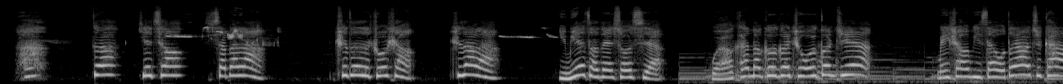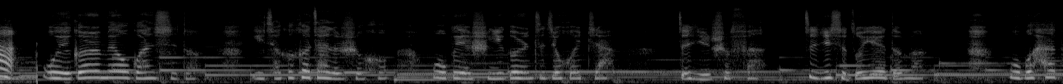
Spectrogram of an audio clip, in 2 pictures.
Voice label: 角色类萝莉音

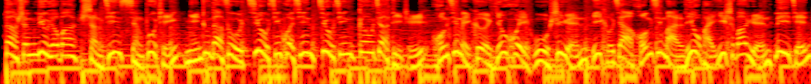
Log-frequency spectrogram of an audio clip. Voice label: 时尚促销

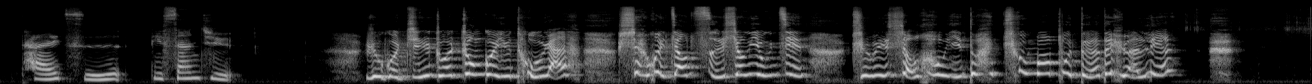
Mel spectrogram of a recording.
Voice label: 情感 爆发

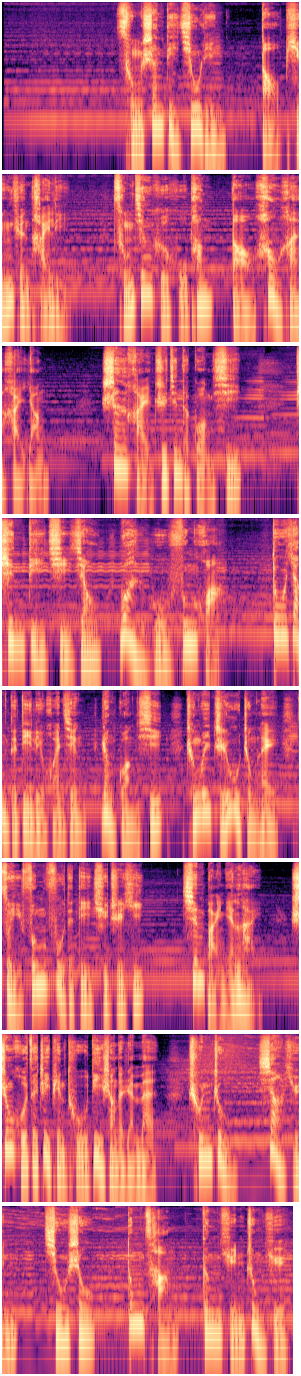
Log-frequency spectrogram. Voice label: 叙述类

